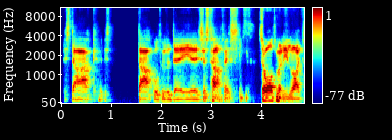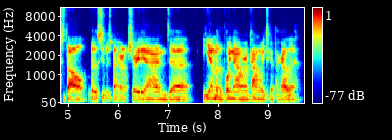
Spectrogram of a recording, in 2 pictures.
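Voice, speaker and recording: A man's voice: rumbling low, steady tone, fairly quick, pushed and bright. A Welsh man in his thirties, a guest on a podcast who works as a fitness coach, talking candidly and loosely and rambling with fillers. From Wales. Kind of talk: casual chat. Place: in Ireland, remote.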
